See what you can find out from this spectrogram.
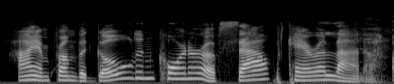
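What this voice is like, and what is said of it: Exaggerated Southern US accent. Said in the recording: “I love that accent... you put it on a little bit there, didn't you?”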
